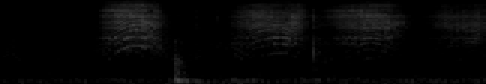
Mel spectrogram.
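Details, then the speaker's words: Losi Promoto RC motorcycle: repeated short whirring buzzes from the steering servo while the steering fails to hold; the spring-wound servo saver is slipping, which the owner thinks needs a redesign. "so yeah it's definitely a Servo saver if you look now this is a weird design where they got these Springs all kind of wound up here"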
